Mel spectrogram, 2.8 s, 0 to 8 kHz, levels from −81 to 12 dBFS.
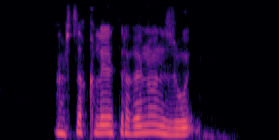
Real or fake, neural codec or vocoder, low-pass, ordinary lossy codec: fake; codec, 16 kHz, 16 kbps, FunCodec, trained on Chinese and English, 50 frames a second; 7.2 kHz; Opus, 16 kbps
